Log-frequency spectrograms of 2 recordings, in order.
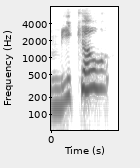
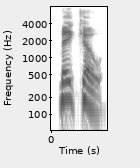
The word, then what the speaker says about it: Mako: And I have always like, is it Miko? Is that how you pronounce her name? Mako.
